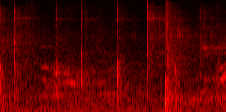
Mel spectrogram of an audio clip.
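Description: Celluloid/plastic table tennis ball struck back and forth in a rally, a quick irregular run of sharp ticks off rackets and table, with a louder hit about one and a half seconds in.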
